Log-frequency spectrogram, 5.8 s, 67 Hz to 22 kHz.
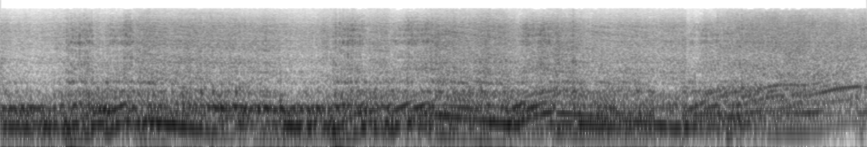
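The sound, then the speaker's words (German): A loud car engine revs up and down repeatedly, its pitch rising and falling in sweeping surges, continuous with no voices over it. “Heute geht es mit 8000 PS Richtung Klimaschutz.”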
